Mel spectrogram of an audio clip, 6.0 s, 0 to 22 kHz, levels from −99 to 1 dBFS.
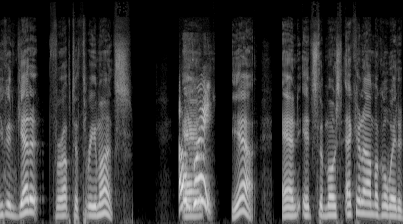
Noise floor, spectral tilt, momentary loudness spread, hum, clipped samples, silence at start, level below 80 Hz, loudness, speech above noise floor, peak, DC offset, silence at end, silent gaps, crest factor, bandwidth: -75 dBFS; -5.5 dB/octave; 13 LU; none; under 0.1%; 0 s; -58 dBFS; -23 LUFS; 53 dB; -6 dBFS; under 0.1%; 0 s; none; 18 dB; 15 kHz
